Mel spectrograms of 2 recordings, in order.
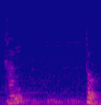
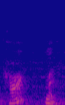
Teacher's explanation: এটা মনে রাখতে হবে যে ক্ষীয় এর উচ্চারণ যদি প্রথমেই ক্ষীয় থাকে তাহলে এর উচ্চারণ হবে খ এর মতো।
